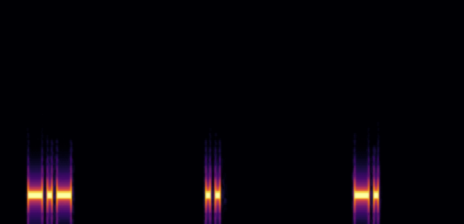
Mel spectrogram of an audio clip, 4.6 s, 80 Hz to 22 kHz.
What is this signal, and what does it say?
Morse code, heard as a keyed tone, about 25 wpm, spaced as for 6 wpm, 600 Hz. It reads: KIN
